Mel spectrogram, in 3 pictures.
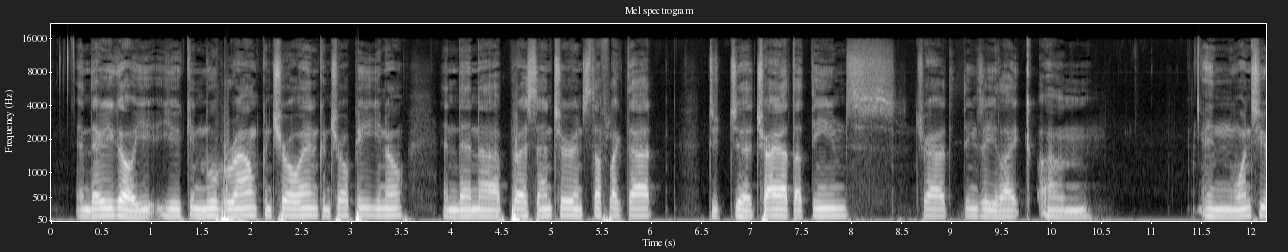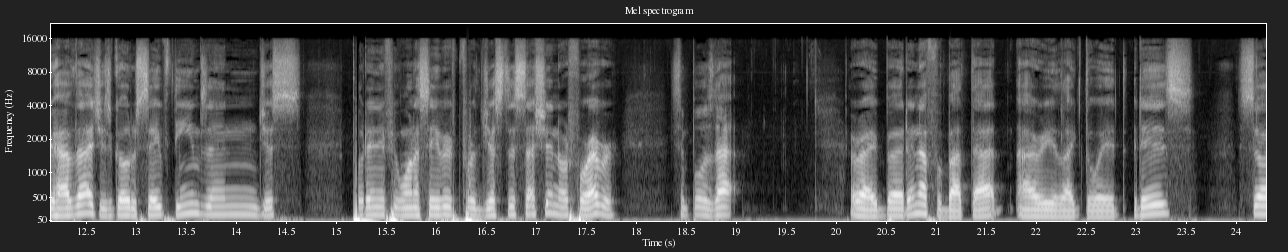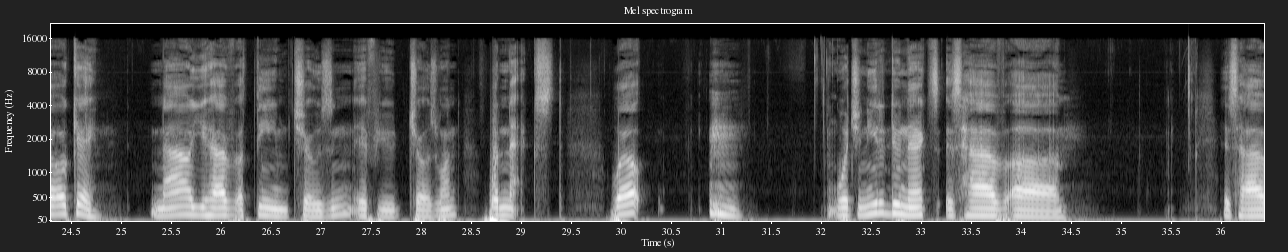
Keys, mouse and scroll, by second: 0.9 n, 2.9 p, 3.2 n, 4.7 Return, 5.5 p, 5.9 Return, 6.8 n, 12.6 alt+shift+,, 12.8 alt+shift+Caps_Lock, 13.0 alt+shift+n, 20.8-21.7 typing, 22.2 Return.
